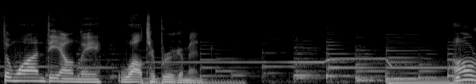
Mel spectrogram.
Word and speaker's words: Brueggemann: Well, I generally say Brueggemann with an accent on the first syllable, but I don't quibble about that.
